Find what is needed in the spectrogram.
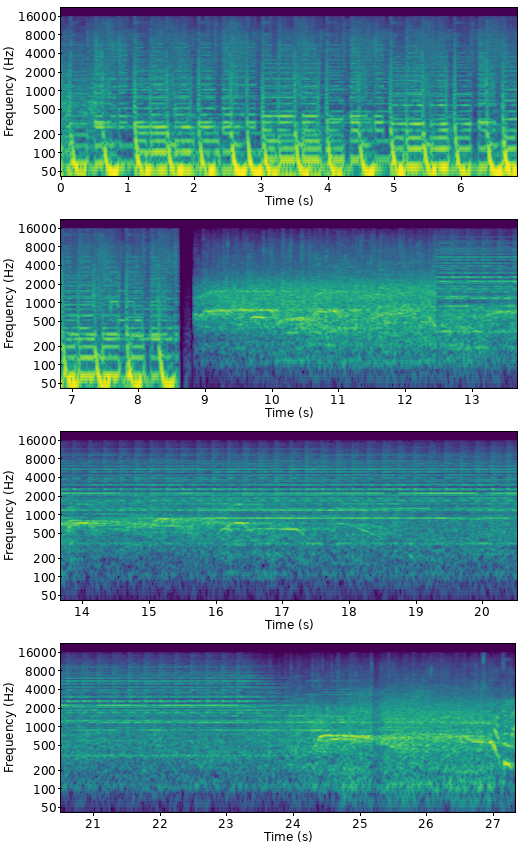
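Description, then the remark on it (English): After a few seconds of upbeat music, a crowd applauds and cheers while a stock exchange opening bell rings steadily for about ten seconds on a Wednesday morning. It is rung by Empire State Realty Trust executives celebrating the opening of the Empire State Building Observatory Experience, its bright, sustained tone sounding over the clapping. “First Move, and that was the opening bell this Wednesday morning.”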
